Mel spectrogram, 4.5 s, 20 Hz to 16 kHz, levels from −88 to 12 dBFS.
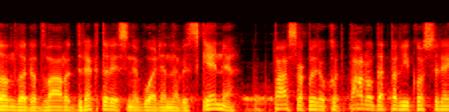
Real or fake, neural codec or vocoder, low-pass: fake; codec, 16 kHz, 0.8 kbps, ZipCodec; 7.2 kHz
